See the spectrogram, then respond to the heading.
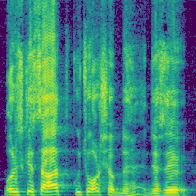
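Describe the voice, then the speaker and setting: A man teaches pronunciation methodically, explaining as he goes, spelling each word letter by letter and repeating every example. His voice sits a little high and moves briskly, with a gravelly texture and a dark, mellow tone.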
